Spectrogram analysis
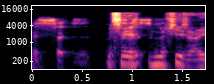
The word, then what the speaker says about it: Nicieza: Nicieza, yeah, They, I believe, are the creators of Deadpool.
